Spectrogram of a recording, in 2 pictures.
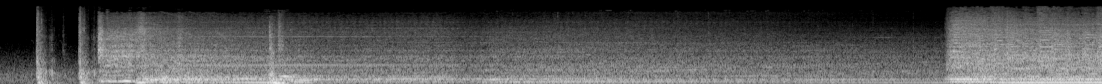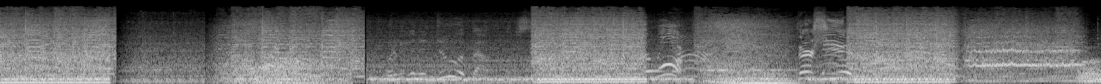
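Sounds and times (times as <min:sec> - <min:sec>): car engine starting and running: 0:00.0 - 0:22.0.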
